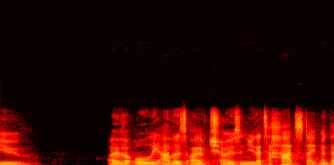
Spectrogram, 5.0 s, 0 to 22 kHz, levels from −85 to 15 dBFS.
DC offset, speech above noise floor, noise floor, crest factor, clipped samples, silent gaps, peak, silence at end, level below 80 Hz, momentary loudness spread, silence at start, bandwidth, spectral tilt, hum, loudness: under 0.1%; 56 dB; -79 dBFS; 20 dB; under 0.1%; none; -4 dBFS; 0 s; -72 dBFS; 5 LU; 0 s; 8 kHz; -3.5 dB/octave; none; -22 LUFS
